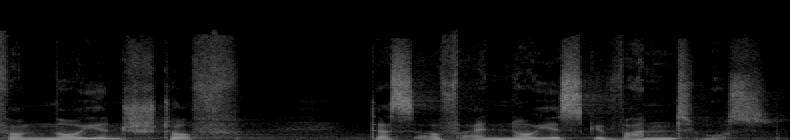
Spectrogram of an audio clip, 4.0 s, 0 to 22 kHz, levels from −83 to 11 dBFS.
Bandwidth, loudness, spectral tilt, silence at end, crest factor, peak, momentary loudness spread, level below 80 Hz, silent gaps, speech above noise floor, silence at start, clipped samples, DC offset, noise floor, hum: 17 kHz; -34 LUFS; -4 dB/octave; 0.05 s; 18 dB; -18 dBFS; 9 LU; -66 dBFS; none; 26 dB; 0 s; under 0.1%; under 0.1%; -60 dBFS; none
